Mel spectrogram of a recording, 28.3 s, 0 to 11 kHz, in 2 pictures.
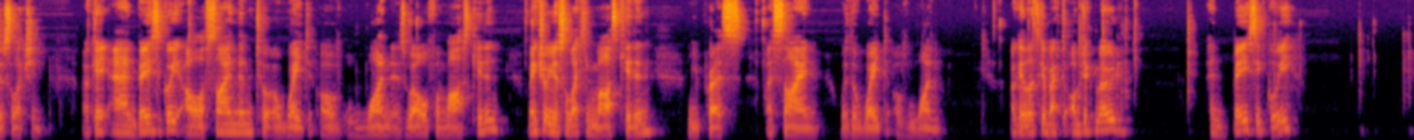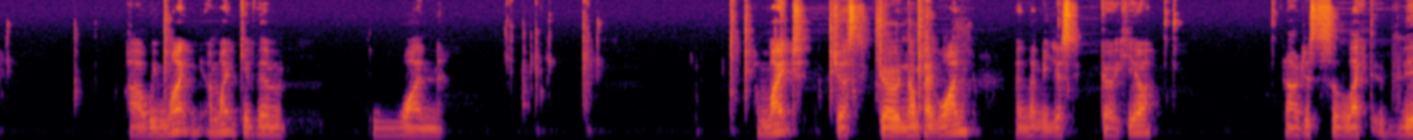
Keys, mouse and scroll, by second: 0.9 click, 5.3 click, 5.6 click, 7.8 click, 10.0-10.5 drag, 11.0 shift+middle drag, 11.9-12.7 middle drag, 13.1 Tab, 13.8 Tab, 14.3 Tab, 15.8-19.3 middle drag, 19.7 Tab, 20.2 Tab, 21.6 shift+middle click, 22.4 middle click, 23.3 KP_1, 24.7 click, 25.8 click, 26.8-28.2 drag.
